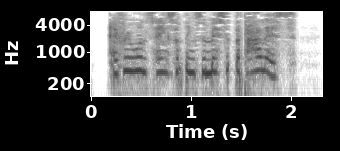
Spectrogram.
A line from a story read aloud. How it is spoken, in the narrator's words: she whispers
